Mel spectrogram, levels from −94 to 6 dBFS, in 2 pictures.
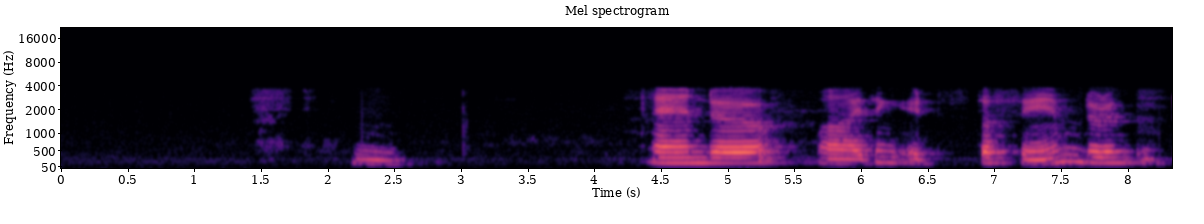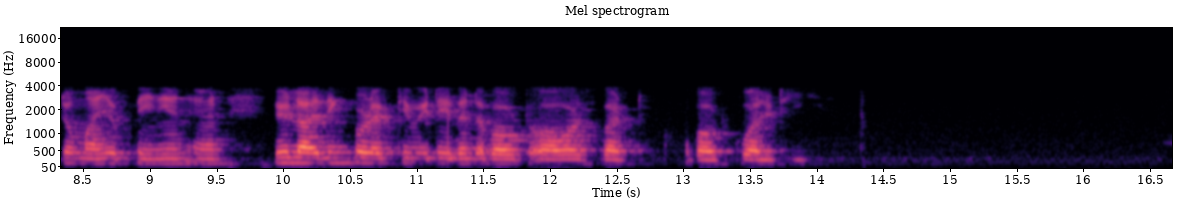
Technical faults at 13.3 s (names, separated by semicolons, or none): clock drift buffer slips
